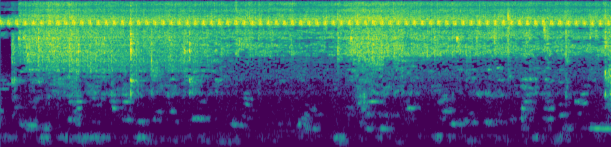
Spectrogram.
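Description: Chopped garlic and ginger frying in mustard oil give a steady close sizzle with light crackle, continuing evenly throughout.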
